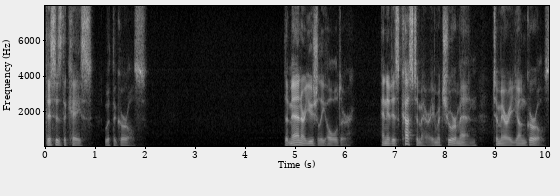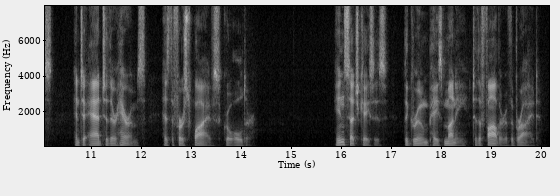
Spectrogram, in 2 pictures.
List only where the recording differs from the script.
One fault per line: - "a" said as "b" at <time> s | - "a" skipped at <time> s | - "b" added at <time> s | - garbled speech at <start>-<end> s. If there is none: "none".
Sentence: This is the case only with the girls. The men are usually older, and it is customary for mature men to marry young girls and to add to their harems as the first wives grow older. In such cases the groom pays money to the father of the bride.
- "only" skipped at 0.9 s
- "for" skipped at 7.8 s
